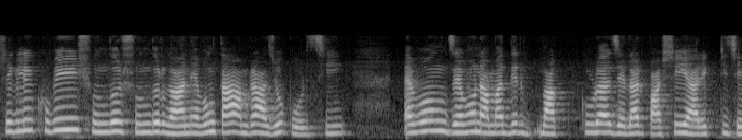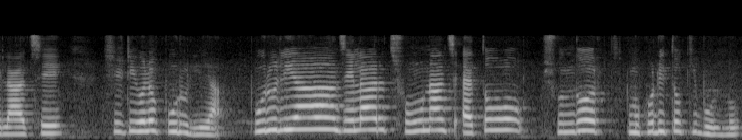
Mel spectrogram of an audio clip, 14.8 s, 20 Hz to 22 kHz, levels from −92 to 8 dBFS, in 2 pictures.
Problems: none marked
